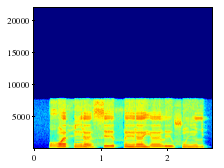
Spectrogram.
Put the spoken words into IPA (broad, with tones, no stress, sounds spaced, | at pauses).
ʁʷ ɛ̃˦ h ĩ˦ ɾ ɛ̃˧ z s e˧ θ ẽ˦ ɾ ɛ̃˦ j ɛ̃˧ l e˨ sʷ ĩ˦ l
